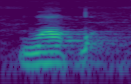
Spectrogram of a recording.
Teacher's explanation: Waq itu qalqalah sugro huruf qaf mati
